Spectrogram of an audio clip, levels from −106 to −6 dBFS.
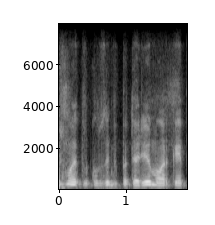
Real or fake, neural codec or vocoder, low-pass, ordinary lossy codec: real; none; 7.2 kHz; Opus, 24 kbps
